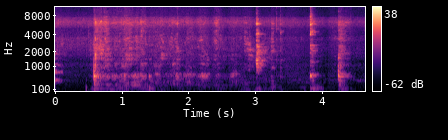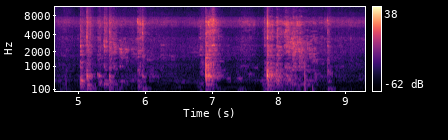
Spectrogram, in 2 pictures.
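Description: Black chickpeas being cooked in a pan with green chillies, heard as scattered clinks and scrapes of a utensil against the pan over a faint soft frying hiss, with no voices.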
